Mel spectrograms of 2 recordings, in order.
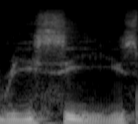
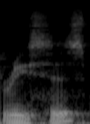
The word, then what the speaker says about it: Reese's: bag of reese's pieces that's not reese's because they're supposed to rhyme with pieces reese's pieces right found to be 13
